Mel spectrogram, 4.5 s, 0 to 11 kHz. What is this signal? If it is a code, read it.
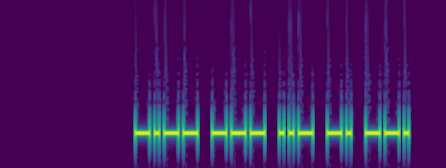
Morse code, heard as a keyed tone, about 25 wpm, 700 Hz. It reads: YOUNG
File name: 5 Letter Words - First 3 Letters Given - 25wpm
